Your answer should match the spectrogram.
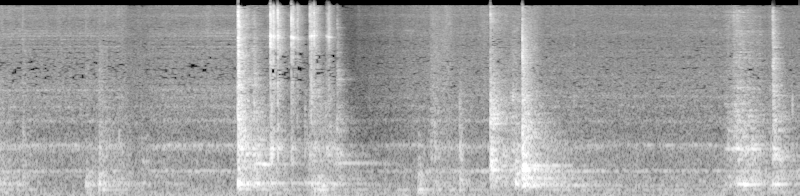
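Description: A quick run of about five sharp clicks about two and a half seconds in as the gas stove burner under the pan is lit, followed by another short clatter about five seconds in.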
